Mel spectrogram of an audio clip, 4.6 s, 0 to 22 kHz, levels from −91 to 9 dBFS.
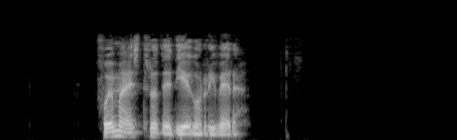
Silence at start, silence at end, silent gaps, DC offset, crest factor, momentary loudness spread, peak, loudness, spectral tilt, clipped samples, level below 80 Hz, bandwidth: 1 s; 2.15 s; none; under 0.1%; 18 dB; 5 LU; -2 dBFS; -17 LUFS; -5.5 dB/octave; under 0.1%; -58 dBFS; 8 kHz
